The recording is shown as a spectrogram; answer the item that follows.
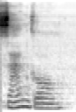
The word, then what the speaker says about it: Sangoel: My name is Seng go, he said before the coach could say it wrong.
